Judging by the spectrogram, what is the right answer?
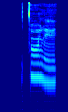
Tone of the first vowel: high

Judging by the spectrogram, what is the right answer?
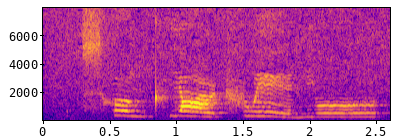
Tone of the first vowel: falling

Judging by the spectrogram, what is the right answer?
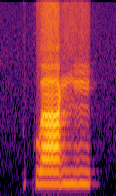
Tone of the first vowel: high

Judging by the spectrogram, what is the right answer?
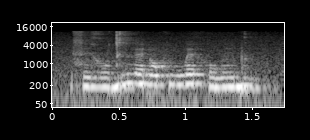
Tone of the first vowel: low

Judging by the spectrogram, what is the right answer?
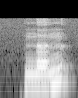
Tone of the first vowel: rising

